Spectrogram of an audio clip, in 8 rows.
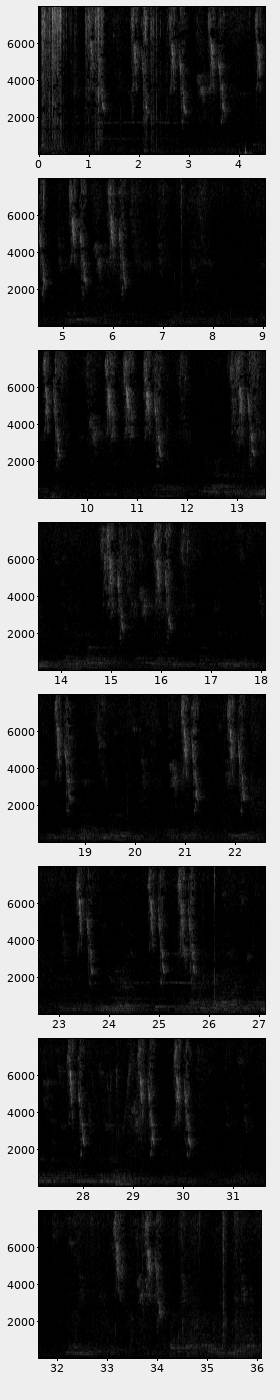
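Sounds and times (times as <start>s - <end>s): low background murmur: 0.0s - 36.0s.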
